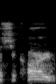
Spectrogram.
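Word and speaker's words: Sha'Carri: you say your interview or post interview after pronounced her name and she would correct them say my name is no shikari Richardson yeah yeah yeah and number two and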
